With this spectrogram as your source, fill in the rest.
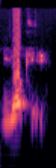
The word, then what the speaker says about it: Milke: The proper pronunciation of my last name is Milky, and the proper pronunciation of my band name is Alesana.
